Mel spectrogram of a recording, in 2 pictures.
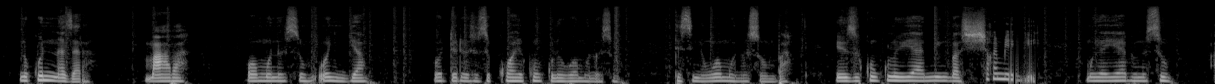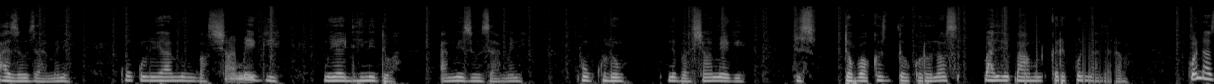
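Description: Right from the start there's overdone noise removal. The noise reduction was pushed too hard, so bands near its noise estimate get gated away along with the quieter parts of the voice. The background sits in near silence with little twinkling specks.

Then we get processor overload crackle, first from 10.09 to 10.39 s, just before "mu ya yaghnisum a", and again from 22.31 to 23.31 s. The processor kept missing its deadlines, with a long run of buffers each dropped to a tiny hard-edged gap of silence. The gap spacing points to buffers of around 10 ms. It comes out as a gritty burst of crackle riding on the speech that stops once the load eases.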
